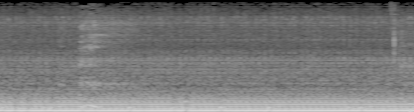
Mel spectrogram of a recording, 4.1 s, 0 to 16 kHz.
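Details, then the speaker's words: 1989 Geo Tracker, engine ice cold, cold start at about 2000 rpm high idle: loud exhaust with a faint irregular puff and tick over the rumble; exhaust manifold leak, owner believes both exhaust donuts at the manifold are bad. "i said the noise and the popping is the exhaust leak"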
